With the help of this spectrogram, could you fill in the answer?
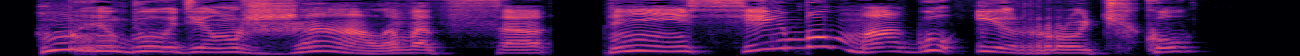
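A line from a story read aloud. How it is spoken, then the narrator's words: Commanding voice. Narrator (Russian): командирским голосом произнес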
